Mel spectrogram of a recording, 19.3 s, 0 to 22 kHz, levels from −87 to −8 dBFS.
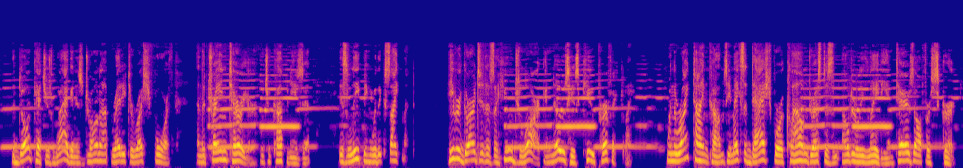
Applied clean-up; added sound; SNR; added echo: classical method Wiener filter.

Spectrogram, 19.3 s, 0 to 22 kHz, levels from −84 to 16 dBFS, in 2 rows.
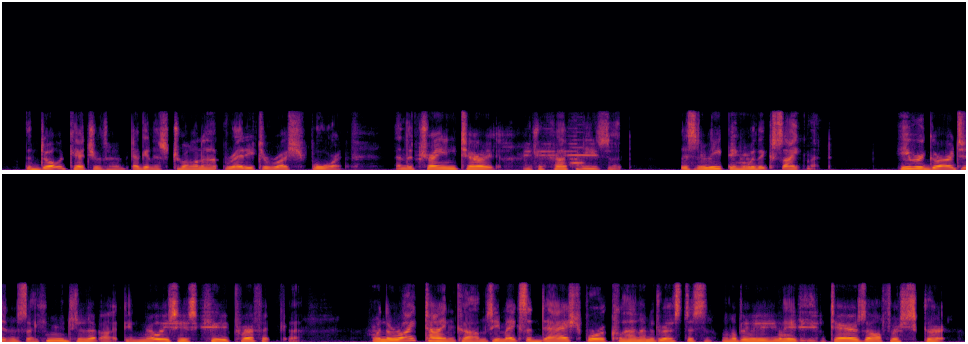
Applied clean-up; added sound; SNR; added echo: neural diffusion model UNIVERSE++.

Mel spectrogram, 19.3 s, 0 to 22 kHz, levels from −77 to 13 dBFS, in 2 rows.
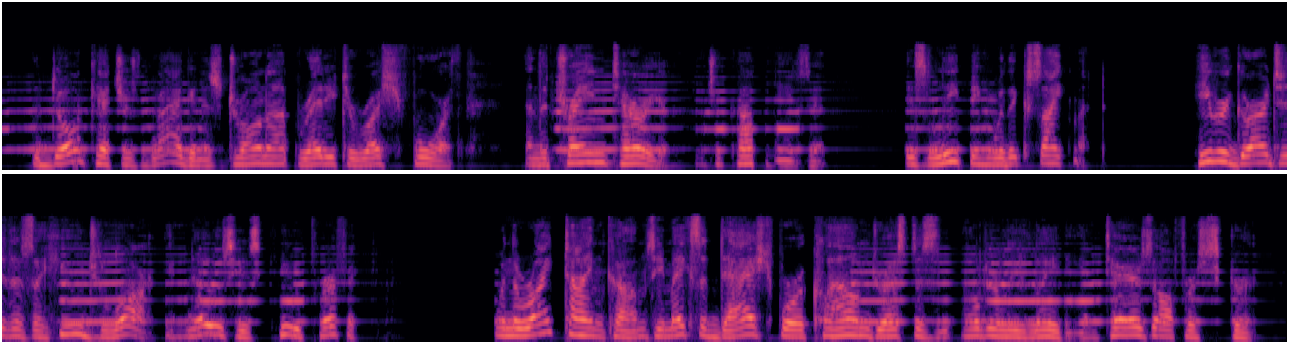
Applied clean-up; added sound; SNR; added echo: neural mask model RNNoise.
